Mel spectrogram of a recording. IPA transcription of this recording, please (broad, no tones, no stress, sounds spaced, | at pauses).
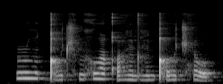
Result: ɹ ɯ ə̯ ɡ͡ǃ ɤː t͡ʃʰ ɯ x o ə̯ qʼ u ɦ ɛ̃ dʱ ɛ̃ ǃʼ ɤː t͡ʃ ħ o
